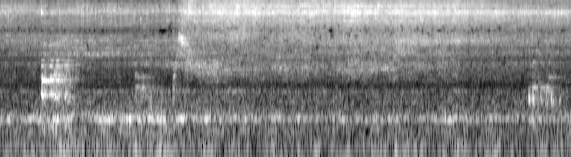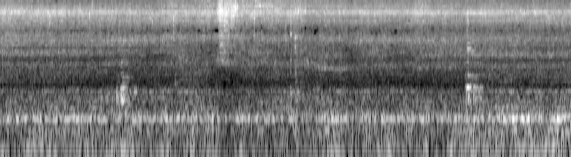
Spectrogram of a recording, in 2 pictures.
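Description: Marinated chicken cubes sizzling in butter and oil in a stainless steel pot, a steady frying hiss from the wet marinade hitting the hot fat, with a few brief knocks.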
